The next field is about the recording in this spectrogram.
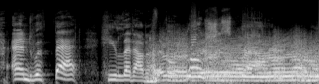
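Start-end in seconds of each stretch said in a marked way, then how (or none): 1.2-3.2 narration turning into a louder growling bear. A narrator's reading. Sorcerer becomes a bear before the cat, growling narration.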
